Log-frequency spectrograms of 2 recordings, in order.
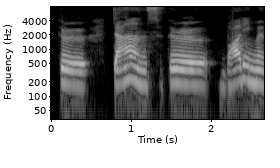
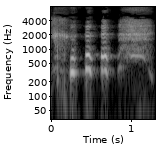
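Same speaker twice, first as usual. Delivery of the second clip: teary laugh; 10 semitones higher than usual. Real, not acted. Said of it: "maybe that's why I'm crying".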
